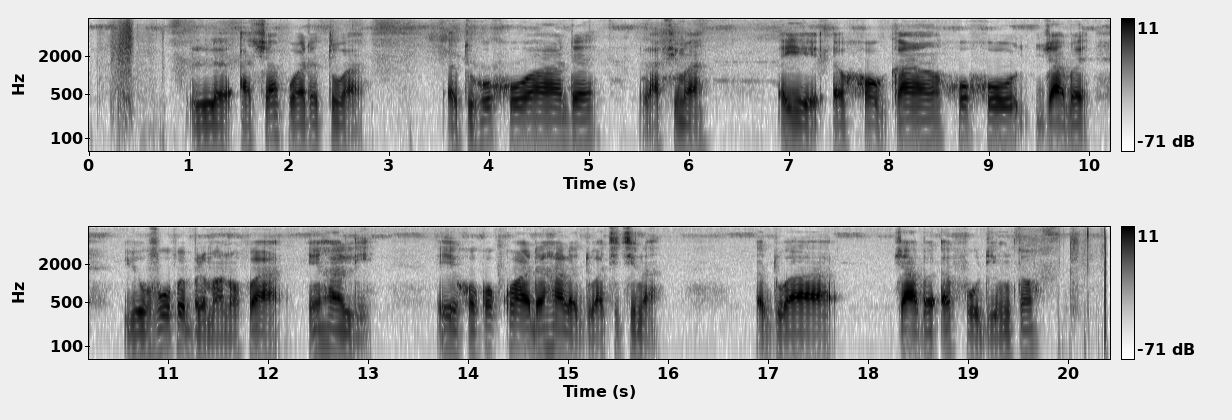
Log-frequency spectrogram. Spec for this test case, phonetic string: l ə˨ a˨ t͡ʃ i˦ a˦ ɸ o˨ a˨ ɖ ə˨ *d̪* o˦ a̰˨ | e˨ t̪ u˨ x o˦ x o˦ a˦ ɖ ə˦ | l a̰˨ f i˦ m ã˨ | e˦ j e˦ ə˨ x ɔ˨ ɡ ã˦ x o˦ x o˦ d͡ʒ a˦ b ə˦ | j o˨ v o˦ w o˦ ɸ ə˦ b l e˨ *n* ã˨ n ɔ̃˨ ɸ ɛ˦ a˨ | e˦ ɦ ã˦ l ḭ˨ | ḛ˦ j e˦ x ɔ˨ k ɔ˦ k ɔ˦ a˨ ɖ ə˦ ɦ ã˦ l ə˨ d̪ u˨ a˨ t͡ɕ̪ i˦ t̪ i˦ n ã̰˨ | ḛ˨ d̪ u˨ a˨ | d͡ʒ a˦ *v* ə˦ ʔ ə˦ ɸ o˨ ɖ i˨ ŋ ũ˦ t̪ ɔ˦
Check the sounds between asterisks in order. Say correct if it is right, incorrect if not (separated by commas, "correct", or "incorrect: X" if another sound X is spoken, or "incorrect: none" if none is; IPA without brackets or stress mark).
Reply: incorrect: t̪, incorrect: m, incorrect: b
